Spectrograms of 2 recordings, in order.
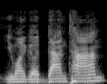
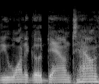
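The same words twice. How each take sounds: First: "downtown" said as "dahntahn", flat Pittsburgh vowels; mimicking how Janet's family says "downtown", Pittsburgh accent. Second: Said in the usual way. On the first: Shown as a demonstration. Showing the hosts a Pittsburgh downtown, light Pittsburgh accent. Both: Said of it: "here's what they say".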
